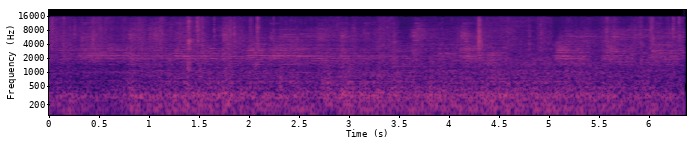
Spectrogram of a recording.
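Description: Argo Lawu passenger train heard from inside the coach while running on the rails: a steady low rumble of the wheels on the track with occasional clicks.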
